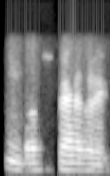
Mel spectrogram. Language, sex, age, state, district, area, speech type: Bengali, male, 18-30, West Bengal, Murshidabad, urban, conversation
